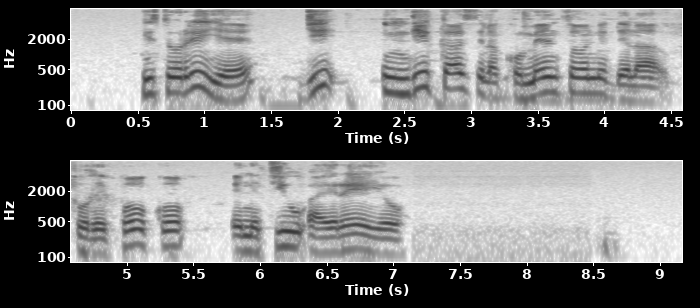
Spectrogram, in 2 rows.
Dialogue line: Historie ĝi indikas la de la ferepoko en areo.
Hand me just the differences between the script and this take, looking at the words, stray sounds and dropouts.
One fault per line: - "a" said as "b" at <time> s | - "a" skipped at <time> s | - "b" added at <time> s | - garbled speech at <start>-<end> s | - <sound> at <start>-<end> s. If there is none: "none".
- "komencon" added at 3.3 s
- "tiu" added at 6.1 s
